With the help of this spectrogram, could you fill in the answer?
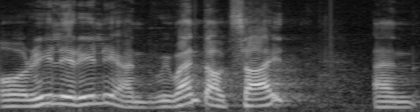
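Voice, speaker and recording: Lively intonation marks this man's ordinary speaking voice. He keeps a moderate pace. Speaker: engineering keynote speaker. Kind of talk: lecture.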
